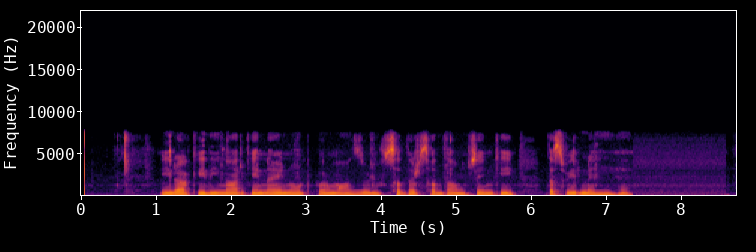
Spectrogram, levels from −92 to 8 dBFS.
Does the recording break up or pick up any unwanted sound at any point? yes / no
no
